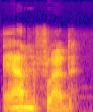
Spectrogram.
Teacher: So that ash is pronounced like an ah sound.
